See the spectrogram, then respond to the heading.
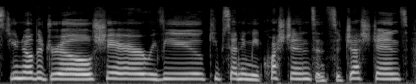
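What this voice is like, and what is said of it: Talking really fast. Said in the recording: “why I'm talking really fast”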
